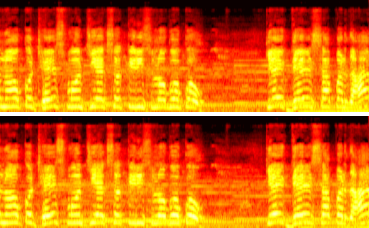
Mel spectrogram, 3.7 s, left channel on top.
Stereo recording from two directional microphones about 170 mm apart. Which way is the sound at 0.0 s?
Centre (ahead or behind).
